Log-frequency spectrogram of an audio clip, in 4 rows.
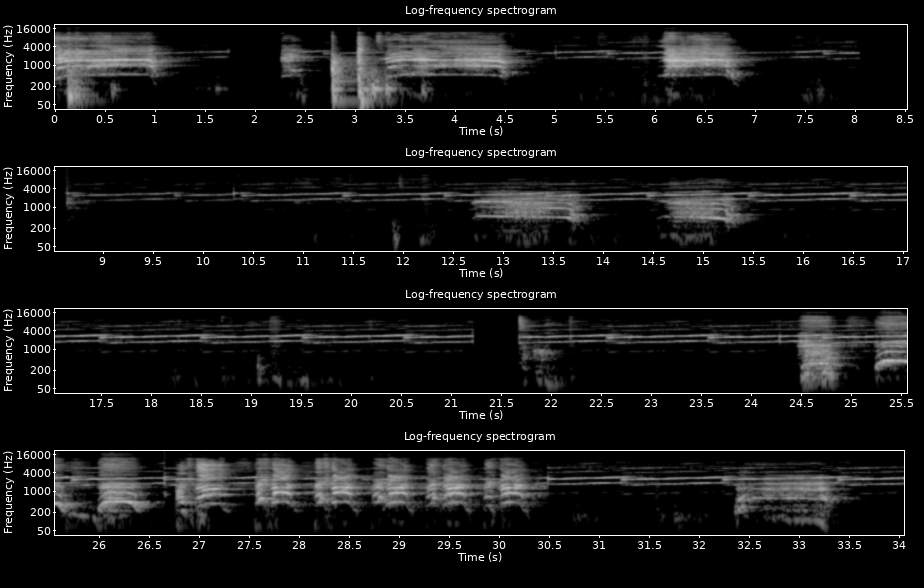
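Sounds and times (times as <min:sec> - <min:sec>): fire alarm rising tones: 0:00.0 - 0:34.0
man crying out: 0:24.5 - 0:30.5.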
